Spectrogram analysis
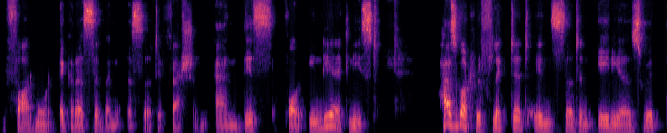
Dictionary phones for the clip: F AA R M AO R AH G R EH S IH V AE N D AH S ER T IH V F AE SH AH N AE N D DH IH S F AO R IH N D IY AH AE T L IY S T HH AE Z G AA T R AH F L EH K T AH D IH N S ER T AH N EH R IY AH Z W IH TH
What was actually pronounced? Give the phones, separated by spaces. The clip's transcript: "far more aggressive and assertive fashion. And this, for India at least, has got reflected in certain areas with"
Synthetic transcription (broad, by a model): F AA R M AO R AH G R EH S IH V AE N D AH S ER T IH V F AE SH AH N AE N D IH S F AO R IH N D IY AH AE T L IY S T HH AE Z G AA T R AH F L EH K T AH D IH N S ER T AH N EH R IY AH Z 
